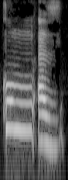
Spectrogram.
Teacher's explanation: di sini huruf mim bertemu dengan Hamzah berlaku hukum izhar syafawi huruf mim dibaca jelas tanpa dengung yang dipanjangkan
